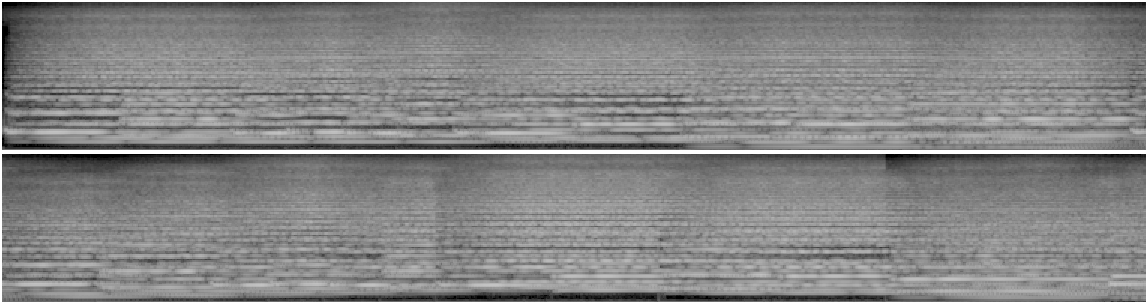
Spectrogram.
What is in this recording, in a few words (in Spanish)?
harmonizacion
